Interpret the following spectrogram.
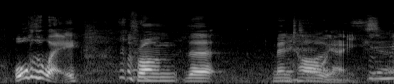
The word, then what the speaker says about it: Mentawais: the way from the Mentawais. Yeah. How do you pronounce it? Mentawais. Mentawais. Yeah. Mentawais. Yeah. That's the Australian way. We say Mentawais.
